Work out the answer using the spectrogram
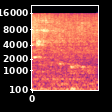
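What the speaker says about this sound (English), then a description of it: "to run cold water to the carbon filter" Cold tap water running steadily through a LifeStraw glass carbon filter, a soft continuous hiss and trickle, quiet and unbroken, with no voices.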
